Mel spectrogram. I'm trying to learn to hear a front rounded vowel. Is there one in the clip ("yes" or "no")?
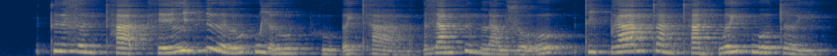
no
